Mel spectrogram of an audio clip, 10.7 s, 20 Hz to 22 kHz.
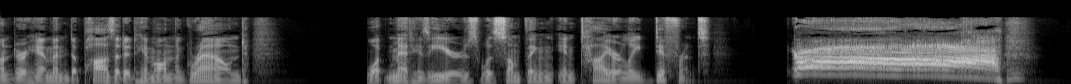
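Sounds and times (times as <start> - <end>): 
speech: 0.0 - 2.8, 3.7 - 7.2, 10.0 - 10.4
man's gut-wrenching scream: 7.9 - 10.3
man's short strained gasp: 10.0 - 10.5.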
